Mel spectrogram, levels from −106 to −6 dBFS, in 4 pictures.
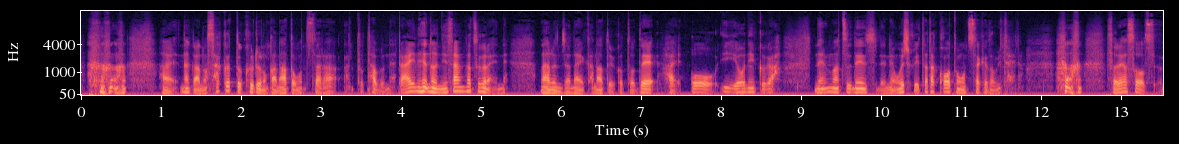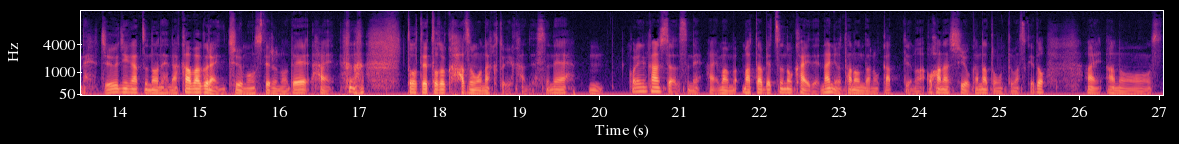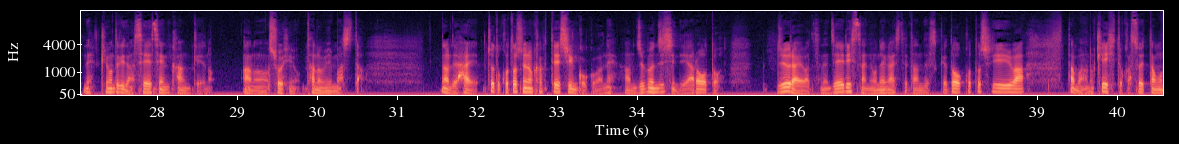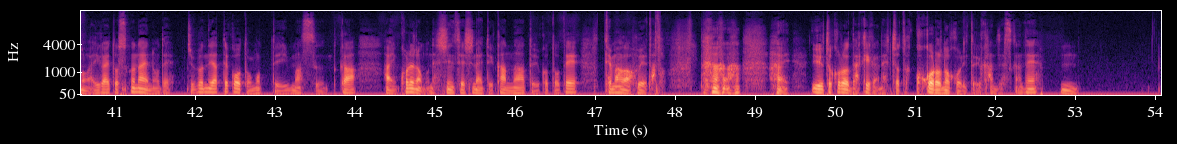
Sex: male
